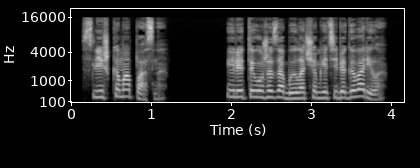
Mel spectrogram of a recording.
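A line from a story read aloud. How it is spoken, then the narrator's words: Stern question. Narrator (Russian): Строго спросила Хотару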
